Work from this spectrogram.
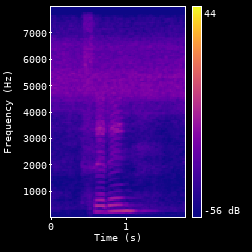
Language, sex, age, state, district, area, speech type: Santali, female, 30-45, Jharkhand, Seraikela Kharsawan, rural, spontaneous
